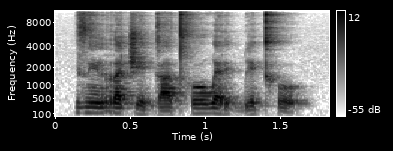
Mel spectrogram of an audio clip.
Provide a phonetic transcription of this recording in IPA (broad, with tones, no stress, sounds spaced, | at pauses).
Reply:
z ĩ˦ r a˦ t͡ʃ eː˨ ɡ aː˨ tʰ oː˦ w ɛ˨ ɾ e˨ ɡ͡b eː˦ kʰ o˨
